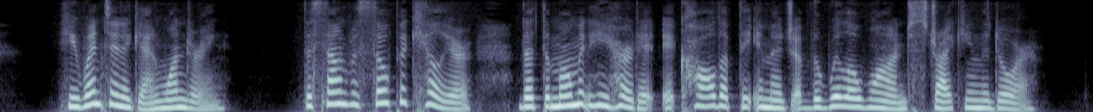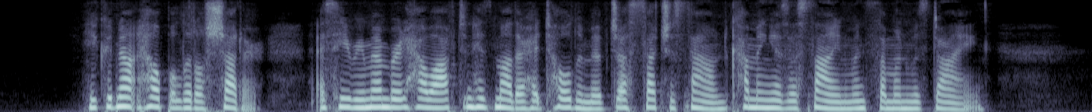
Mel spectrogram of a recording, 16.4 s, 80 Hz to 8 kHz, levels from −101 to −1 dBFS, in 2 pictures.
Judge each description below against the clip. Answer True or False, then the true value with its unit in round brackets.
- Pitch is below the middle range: False (210 Hz)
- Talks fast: True (215 wpm)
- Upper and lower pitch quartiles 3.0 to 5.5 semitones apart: True (3.7 semitones)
